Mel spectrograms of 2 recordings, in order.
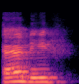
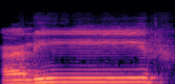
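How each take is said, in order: First: Both vowels are kept short. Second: The second vowel is drawn out long. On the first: The speaker calls it right. "इसका असल नाम है अलिफ" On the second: The speaker calls it wrong. "लाम की आवाज को लंबी कर देते हैं"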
